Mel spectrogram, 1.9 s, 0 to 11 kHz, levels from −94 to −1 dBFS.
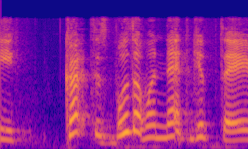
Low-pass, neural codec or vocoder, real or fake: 7.2 kHz; codec, 16 kHz, 0.5 kbps, X-Codec, HuBERT features, trained on LibriSpeech; fake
